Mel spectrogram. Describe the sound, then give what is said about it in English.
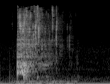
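A short burst of water splashing or sloshing in a vase, loud at first and tapering off within about half a second, with no voices. “So we have two vases, one with bong water, one with Axe body spray.”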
